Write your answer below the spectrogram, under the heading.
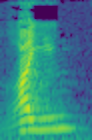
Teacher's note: ein R ganz weit unten, Rein. Ja, das sind gutturale.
